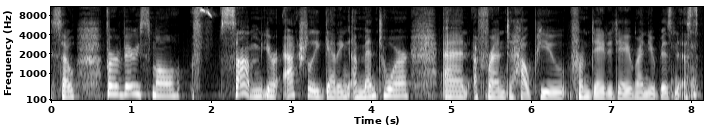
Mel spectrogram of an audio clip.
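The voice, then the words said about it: Voice affected by a cold. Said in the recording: “I have a bit of a cold, ... I'm going to try to save my voice”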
